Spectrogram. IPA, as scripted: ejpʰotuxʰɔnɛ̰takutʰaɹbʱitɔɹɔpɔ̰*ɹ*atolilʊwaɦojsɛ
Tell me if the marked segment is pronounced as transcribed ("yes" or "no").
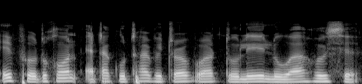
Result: yes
